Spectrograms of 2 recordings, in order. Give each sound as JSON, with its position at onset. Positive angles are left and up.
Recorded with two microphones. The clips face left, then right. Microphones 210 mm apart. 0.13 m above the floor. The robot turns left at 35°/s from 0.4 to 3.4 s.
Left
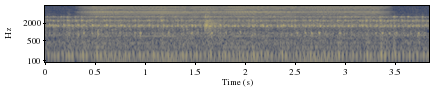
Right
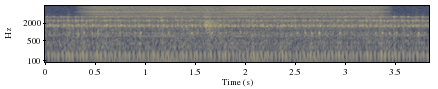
{"t": 1.6, "sound": "a finger snap", "side_deg": -20, "distance_m": 1.4}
